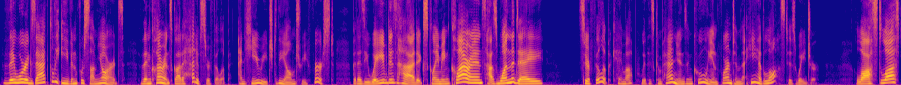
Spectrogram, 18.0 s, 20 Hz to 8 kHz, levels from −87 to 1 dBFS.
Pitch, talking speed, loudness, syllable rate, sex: 225 Hz, 170 wpm, -19 LUFS, 4.7 syllables/s, female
